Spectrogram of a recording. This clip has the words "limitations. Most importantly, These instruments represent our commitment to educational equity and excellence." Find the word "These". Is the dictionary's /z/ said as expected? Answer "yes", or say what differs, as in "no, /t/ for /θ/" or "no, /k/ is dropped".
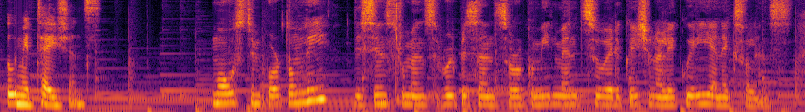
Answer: no, /s/ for /z/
